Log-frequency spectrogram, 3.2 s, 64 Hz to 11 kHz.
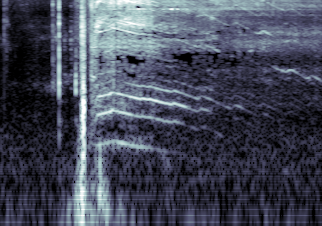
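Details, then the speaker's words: Abu Garcia C3 4601 baitcasting reel cast after slightly increasing axial brake, one brake weight: whistling spool pitch sliding down smoothly over two seconds, even spin, normal. "То есть я не ослабляю тормоза, а усиливаю их. Так. Вот такой свист будет хорошо. Заброс."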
